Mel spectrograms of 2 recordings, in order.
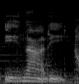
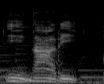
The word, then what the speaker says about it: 稲荷: 那日文就是伊那利，好，稻荷其实就念成伊那利。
